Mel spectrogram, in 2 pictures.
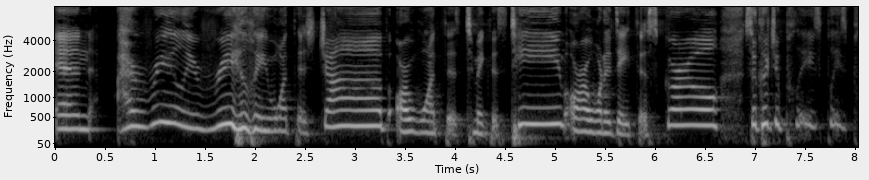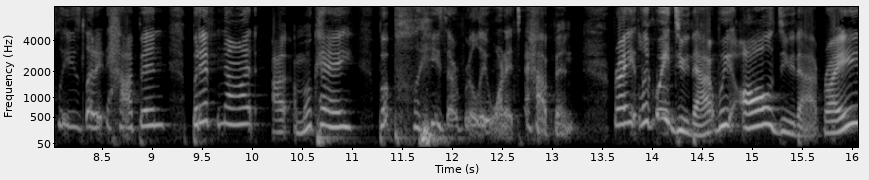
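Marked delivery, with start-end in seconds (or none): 0.0-13.3 mock begging, pleading tone, pitched higher. Imitating how people pray for an outcome they want: imitating a pleading prayer. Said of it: "really pushing and prodding him".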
